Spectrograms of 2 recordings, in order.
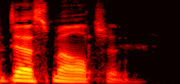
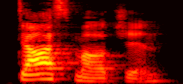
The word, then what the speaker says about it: Dasmalchian: Stanley Ipkiss is going to be played by, I'm going to butcher his name, David Basmalchian. – David Dasmalchian. – Dasmalchian.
